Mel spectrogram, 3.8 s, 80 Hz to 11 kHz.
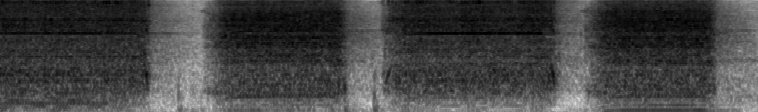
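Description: A Milwaukee 2557 M12 FUEL 3/8-inch cordless ratchet spins in three loud, close bursts of under a second each, separated by short gaps, with a steady high-pitched motor whine and no talking.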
